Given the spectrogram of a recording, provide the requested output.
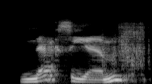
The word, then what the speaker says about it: NXIVM: So, it's time to do a sort of mini shap about an organization known as NXIVM, which the members of the cult pronounced Nexium.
